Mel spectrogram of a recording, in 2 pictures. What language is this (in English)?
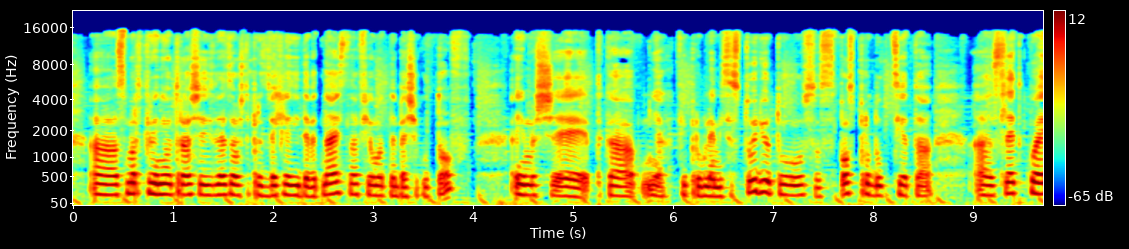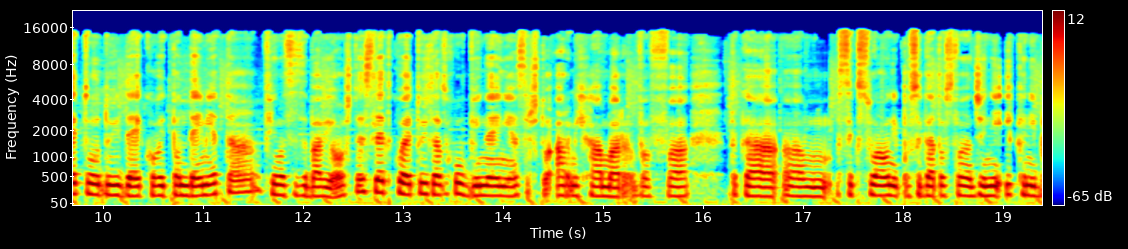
Bulgarian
